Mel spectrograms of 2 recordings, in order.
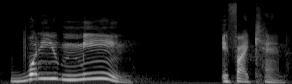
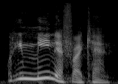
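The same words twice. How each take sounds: First: High, slow incredulous question; incredulous Jesus. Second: Incredulous. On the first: Preacher as Jesus, incredulous at the father's doubt. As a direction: repeat his words back in disbelief. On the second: Preacher re-voicing Jesus, disbelieving the father. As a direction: scoff at the doubt, pitched high. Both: Acted. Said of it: "Jesus answered".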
